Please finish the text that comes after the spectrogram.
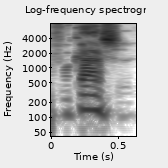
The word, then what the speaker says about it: focaccia: pronounce this bread. I assumed it's like Focaccia.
